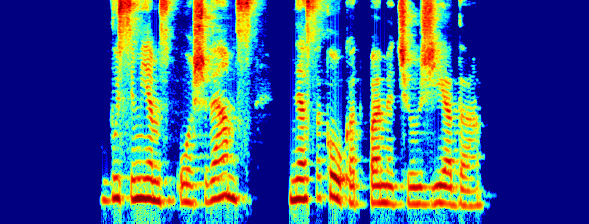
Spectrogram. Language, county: Lithuanian, Tauragė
